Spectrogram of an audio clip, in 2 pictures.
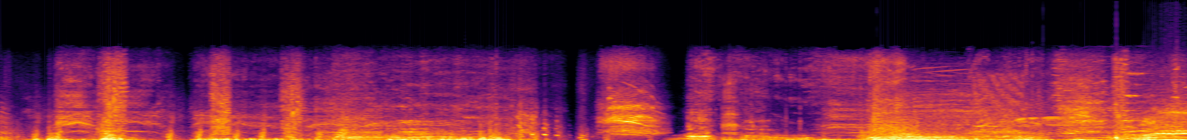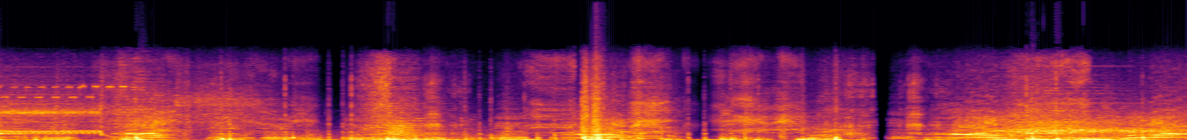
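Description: Heavy blows and crashes strike during a fight.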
